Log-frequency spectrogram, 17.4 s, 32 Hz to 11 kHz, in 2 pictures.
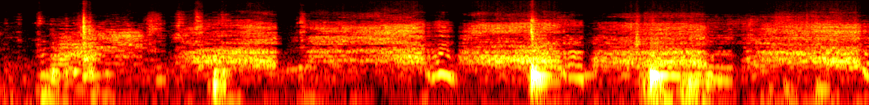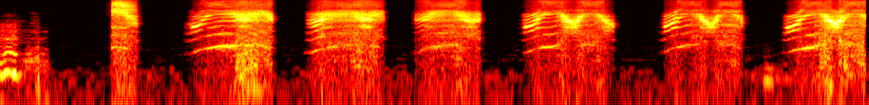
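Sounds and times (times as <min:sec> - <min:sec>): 
loris growling: 0:00.4 - 0:09.2
loris fear cries: 0:00.8 - 0:09.2, 0:09.9 - 0:17.3.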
